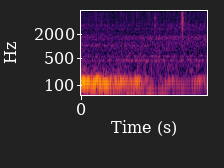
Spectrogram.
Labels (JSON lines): {"label": "anthrophony, boat engine", "recorder": "SoundTrap 500"}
